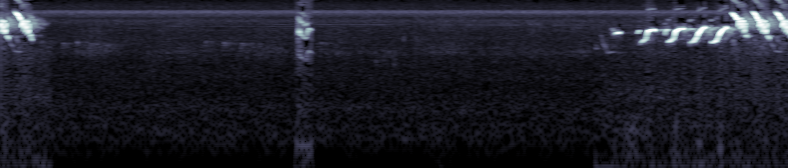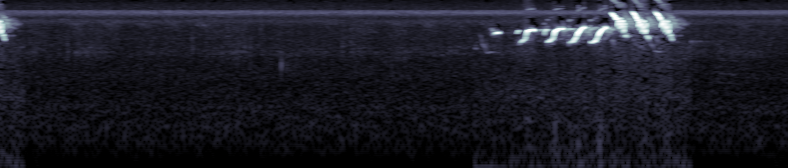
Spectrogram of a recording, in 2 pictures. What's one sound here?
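A small bird sings loud, fast trilling phrases close by.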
